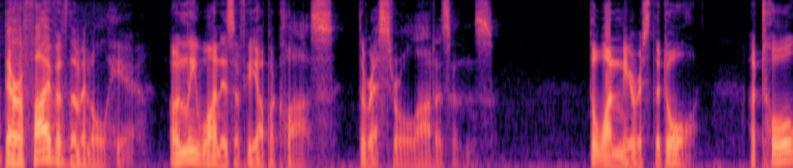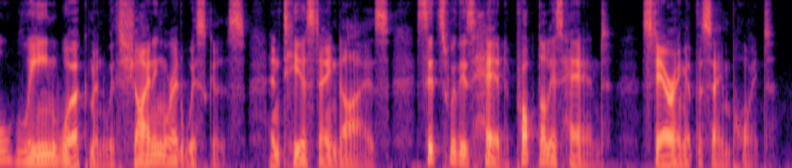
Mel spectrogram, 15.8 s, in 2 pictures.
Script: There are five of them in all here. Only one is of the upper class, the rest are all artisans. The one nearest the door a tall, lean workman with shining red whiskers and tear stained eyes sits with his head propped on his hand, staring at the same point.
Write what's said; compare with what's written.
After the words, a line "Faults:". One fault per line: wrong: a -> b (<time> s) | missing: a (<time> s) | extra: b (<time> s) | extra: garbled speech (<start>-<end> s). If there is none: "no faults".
There are five of them in all here. Only one is of the upper class, the rest are all artisans. The one nearest the door a tall, lean workman with shining red whiskers and tear stained eyes sits with his head propped on his hand, staring at the same point.
Faults:
no faults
